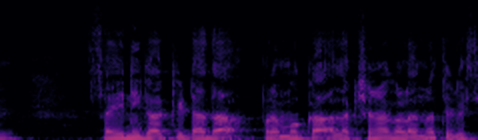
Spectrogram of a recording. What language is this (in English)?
Kannada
